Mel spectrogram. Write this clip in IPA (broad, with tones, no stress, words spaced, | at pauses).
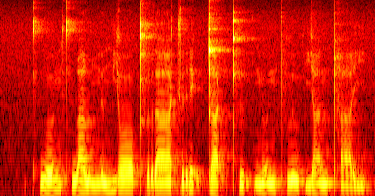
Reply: kʰwo˧n kʰwa˧w nɯ˩˦ŋjɔː˧kʰraː˧kre˥˩k̚ ta˥˩k̚ pʰɯ˨˩k̚ no˦˥npʰlu˥˩ʔ ja˥˩npʰa˧j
